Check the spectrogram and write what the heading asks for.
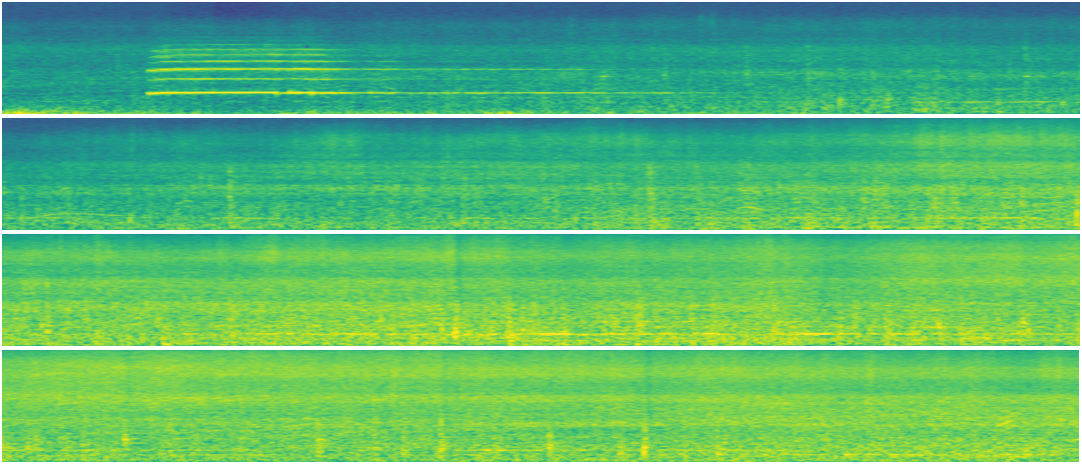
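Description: A steam locomotive whistles once, a blast of about a second and a half starting about a second in. Then the locomotive and its coaches draw into the station, their sound, with steam hiss, growing steadily louder as the train comes nearer.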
